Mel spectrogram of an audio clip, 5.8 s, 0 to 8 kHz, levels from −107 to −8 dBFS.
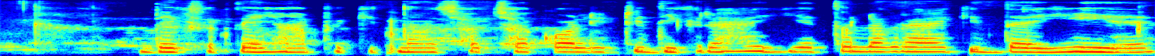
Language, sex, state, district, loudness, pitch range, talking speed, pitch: Hindi, female, Jharkhand, Sahebganj, -27 LUFS, 220-240 Hz, 220 wpm, 230 Hz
